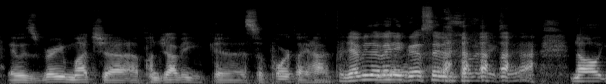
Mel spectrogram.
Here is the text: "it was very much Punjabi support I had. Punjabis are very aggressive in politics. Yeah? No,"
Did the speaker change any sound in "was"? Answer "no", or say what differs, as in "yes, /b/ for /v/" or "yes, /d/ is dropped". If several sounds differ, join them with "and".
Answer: no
